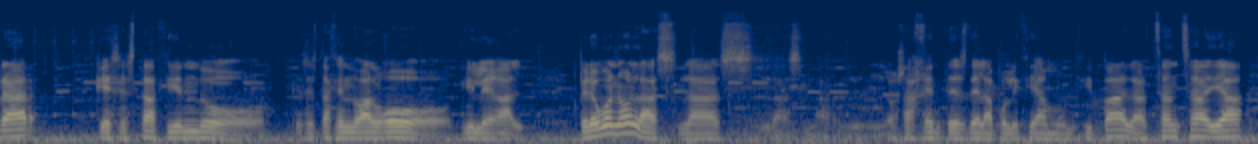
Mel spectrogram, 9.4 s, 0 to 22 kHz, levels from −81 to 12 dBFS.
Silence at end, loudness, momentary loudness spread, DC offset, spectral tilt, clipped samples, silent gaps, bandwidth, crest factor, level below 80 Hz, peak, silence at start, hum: 0 s; -32 LUFS; 16 LU; under 0.1%; -6 dB/octave; under 0.1%; none; 16 kHz; 18 dB; -52 dBFS; -14 dBFS; 0 s; none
